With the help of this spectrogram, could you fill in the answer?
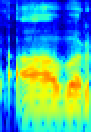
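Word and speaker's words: hour: option है एन एडी यहां आवर है एच ओ यू आर चकि यह वर्ड जो है एच से शुरू है एच कंसोनेंट वर्ड है लेकिन इसका प्रोनंसिएशन जो है भवेल की तरह आता है साउंड पर ध्यान देना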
